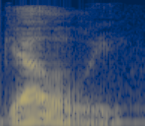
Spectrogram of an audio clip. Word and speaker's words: Galilee: Of Galilee, I should say. The emphasis on the first syllable.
